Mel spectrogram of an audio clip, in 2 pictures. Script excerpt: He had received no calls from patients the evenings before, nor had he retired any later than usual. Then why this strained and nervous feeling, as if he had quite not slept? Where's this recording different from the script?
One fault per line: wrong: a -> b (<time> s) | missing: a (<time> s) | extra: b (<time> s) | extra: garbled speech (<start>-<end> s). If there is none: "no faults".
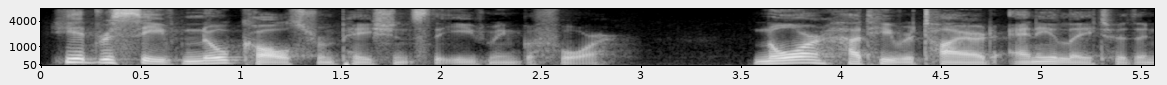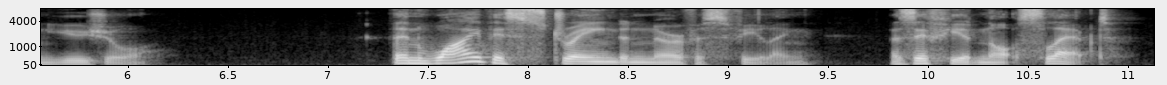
wrong: evenings -> evening (2.1 s)
missing: quite (10.3 s)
